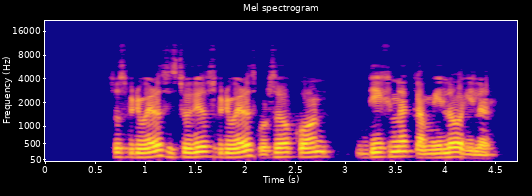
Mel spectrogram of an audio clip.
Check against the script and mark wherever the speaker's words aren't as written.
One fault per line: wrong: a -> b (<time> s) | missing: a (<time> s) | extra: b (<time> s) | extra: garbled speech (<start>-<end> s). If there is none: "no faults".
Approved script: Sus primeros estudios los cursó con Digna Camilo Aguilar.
wrong: los -> primeros (1.7 s)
